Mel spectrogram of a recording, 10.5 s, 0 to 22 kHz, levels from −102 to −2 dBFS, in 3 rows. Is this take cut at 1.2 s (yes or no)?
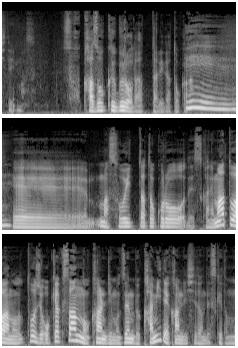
yes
